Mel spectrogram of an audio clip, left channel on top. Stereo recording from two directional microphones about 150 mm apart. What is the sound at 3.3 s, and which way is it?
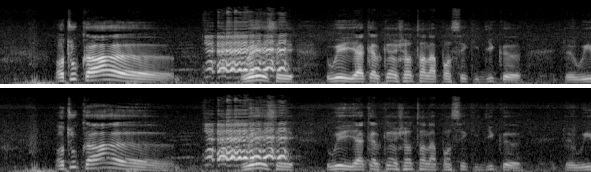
Speech, 10° right (ahead or behind).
